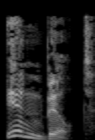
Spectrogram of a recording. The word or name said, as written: inbuilt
